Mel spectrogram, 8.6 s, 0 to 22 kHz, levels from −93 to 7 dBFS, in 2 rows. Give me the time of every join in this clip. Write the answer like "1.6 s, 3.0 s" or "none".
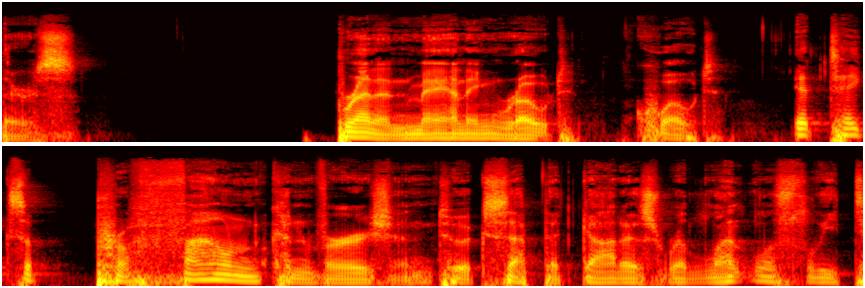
none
